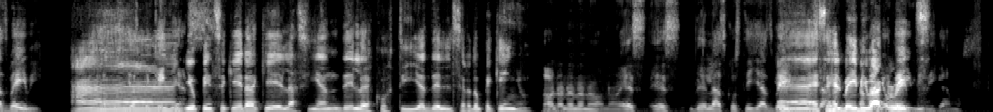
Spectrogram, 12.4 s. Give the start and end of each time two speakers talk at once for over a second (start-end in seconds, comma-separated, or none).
1.2-2.8, 9.8-11.7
